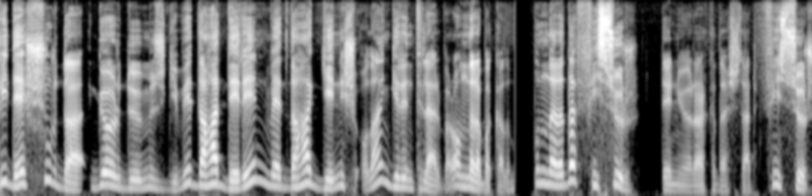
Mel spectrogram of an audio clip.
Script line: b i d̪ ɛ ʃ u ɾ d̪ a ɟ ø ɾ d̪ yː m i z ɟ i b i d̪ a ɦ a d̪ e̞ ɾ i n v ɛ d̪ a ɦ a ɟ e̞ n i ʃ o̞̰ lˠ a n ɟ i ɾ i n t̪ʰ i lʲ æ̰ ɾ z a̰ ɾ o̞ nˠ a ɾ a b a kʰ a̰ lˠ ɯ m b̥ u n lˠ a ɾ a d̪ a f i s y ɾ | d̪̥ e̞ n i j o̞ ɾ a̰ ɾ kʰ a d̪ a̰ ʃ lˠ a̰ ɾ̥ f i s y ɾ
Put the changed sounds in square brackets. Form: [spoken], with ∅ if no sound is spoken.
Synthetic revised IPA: b i d̪ ɛ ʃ u ɾ d̪ a ɟ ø ɾ d̪ yː m [y] z ɟ i b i d̪ a ɦ a d̪ e̞ ɾ i n v ɛ d̪ a ɦ a ɟ e̞ n i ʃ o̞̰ lˠ a n ɟ i ɾ i n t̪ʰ i lʲ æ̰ ɾ [v] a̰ ɾ o̞ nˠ a ɾ a b a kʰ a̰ lˠ ɯ m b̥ u n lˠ a ɾ a d̪ a f i s y ɾ | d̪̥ e̞ n i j o̞ ɾ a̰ ɾ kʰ a d̪ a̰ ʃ lˠ a̰ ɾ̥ f i s y ɾ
